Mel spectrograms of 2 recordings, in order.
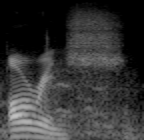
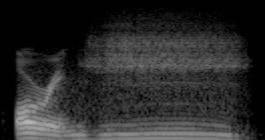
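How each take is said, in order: First: The final consonant is voiceless, without vibration. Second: The final consonant is voiced, with vibration. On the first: The speaker calls it wrong. "if you say orange, you're not using your voice" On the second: The speaker calls it right. "you should use your voice. Put some vibration here"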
